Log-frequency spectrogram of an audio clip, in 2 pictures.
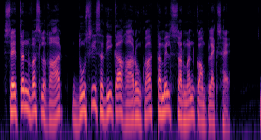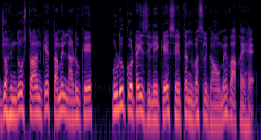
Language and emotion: Urdu, neutral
